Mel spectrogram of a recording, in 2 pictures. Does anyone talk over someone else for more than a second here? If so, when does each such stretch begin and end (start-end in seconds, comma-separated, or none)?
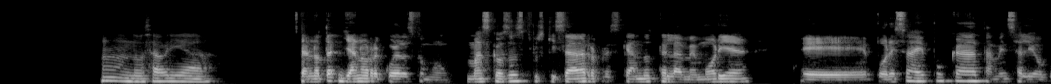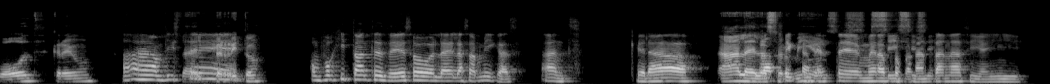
18.1-19.9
